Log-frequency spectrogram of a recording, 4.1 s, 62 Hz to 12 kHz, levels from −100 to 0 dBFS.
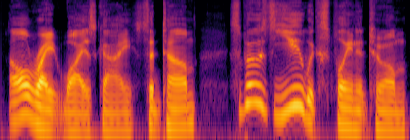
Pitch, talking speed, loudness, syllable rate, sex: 115 Hz, 175 wpm, -21 LUFS, 4.3 syllables/s, male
